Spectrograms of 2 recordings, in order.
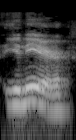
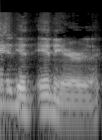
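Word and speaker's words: Ynyr: parts getting healed by Yianir I think it's Yianir yeah you're right it's inir is how it's pronounced apparently uh and then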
